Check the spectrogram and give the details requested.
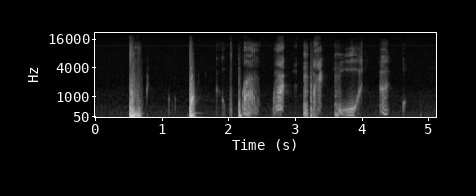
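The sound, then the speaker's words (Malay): A rapid series of loud fart sounds, some short sputtering bursts and some longer buzzy, wet-sounding ones, fired off irregularly with brief gaps and no talking. “Anda pernah ada masalah terkincit atau pernah ditegur siapakah yang kentut?”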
